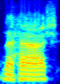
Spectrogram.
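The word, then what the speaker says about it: נחש: the root word is nahash n a c h a and a lot of times CH is pronounced as a h sound in Hebrew um it means Necromancer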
